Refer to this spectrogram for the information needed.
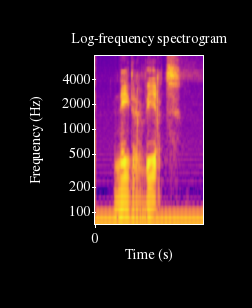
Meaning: Nederweert (a village and municipality of Limburg, Netherlands)
- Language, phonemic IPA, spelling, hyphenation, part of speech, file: Dutch, /ˌneːdərˈʋeːrt/, Nederweert, Ne‧der‧weert, proper noun, Nl-Nederweert.ogg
